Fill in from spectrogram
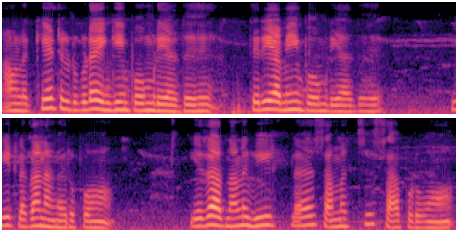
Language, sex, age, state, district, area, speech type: Tamil, female, 60+, Tamil Nadu, Thanjavur, rural, spontaneous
